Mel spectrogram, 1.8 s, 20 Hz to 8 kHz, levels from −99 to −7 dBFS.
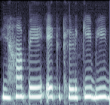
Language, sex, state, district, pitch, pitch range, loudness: Hindi, female, Jharkhand, Deoghar, 260 Hz, 245-265 Hz, -13 LUFS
